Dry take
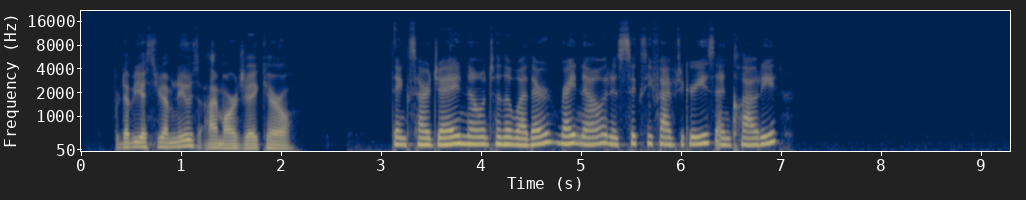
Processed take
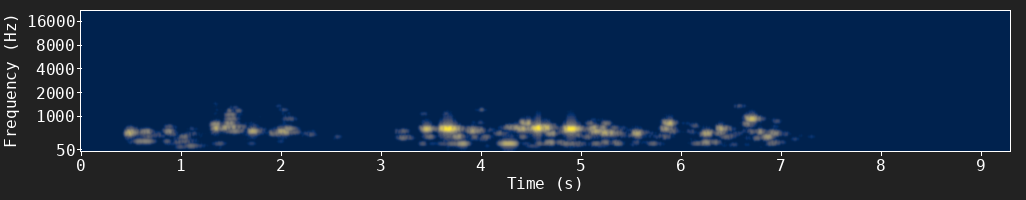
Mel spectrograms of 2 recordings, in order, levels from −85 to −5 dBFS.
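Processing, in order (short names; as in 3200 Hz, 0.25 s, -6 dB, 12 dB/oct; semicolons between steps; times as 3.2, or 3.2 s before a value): trilling pitch shifter +2 st, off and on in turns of 0.461 s; overloaded stage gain 21 dB; HPF 140 Hz 12 dB/oct; band shelf 850 Hz +11 dB; notches 50/100/150/200/250/300/350/400/450/500 Hz; comb 7.5 ms, depth 73%; frequency-shifting echo 0.263 s, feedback 52%, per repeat -69 Hz, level -9 dB; reverb RT60 0.60 s, pre-delay 31 ms, DRR -2.5 dB; spectral expander 4:1; gain +2 dB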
